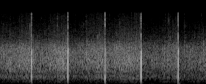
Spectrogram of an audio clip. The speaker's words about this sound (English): would you just, by applause, would you just welcome each other as we are one church in a variety of locations.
